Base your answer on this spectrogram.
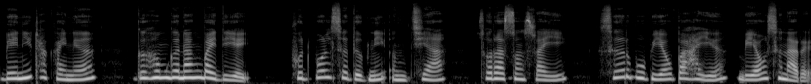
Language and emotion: Bodo, neutral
